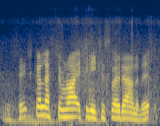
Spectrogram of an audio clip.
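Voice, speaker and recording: A man with a fairly high voice chats while skiing down a slope, gently encouraging and coaching. He is recorded outdoors on a helmet camera. Faint noise sits behind him. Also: expressive, very fast. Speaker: parent skiing with his son. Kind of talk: casual chat. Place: outdoors on a snowy ski slope.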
